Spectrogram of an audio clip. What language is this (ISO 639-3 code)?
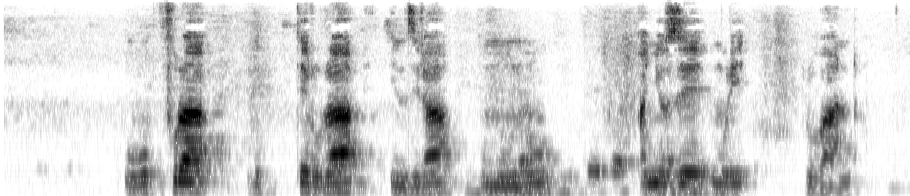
kin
